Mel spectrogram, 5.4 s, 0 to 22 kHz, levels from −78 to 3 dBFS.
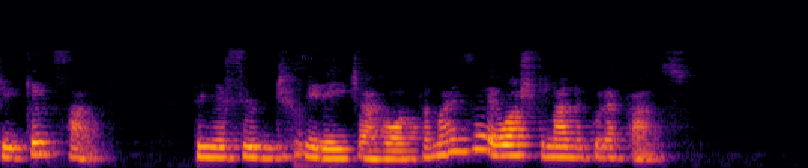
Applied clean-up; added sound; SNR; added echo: neural mask model DeepFilterNet 3.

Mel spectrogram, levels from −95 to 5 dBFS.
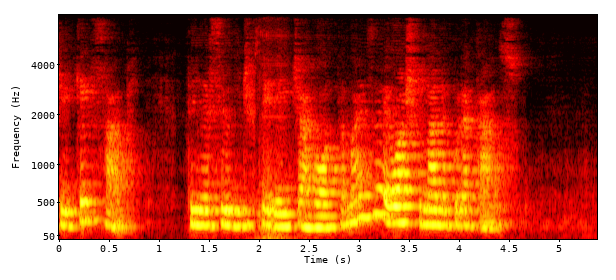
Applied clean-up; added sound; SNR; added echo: neural separator model SepFormer DNS4.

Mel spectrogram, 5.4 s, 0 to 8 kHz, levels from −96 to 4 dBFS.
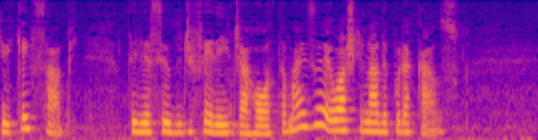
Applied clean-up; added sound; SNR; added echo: none; none; none; none.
